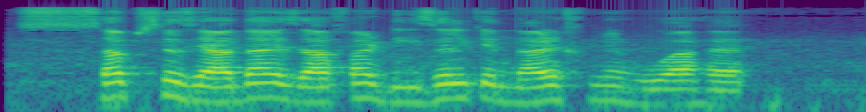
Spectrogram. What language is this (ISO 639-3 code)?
urd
